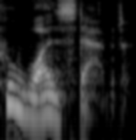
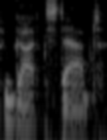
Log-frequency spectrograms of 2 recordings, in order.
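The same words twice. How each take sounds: First: Slow, weighted "was" in "who was stabbed"; stress on WAS. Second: Said in the usual way. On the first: Real, not acted. Correcting his own wording, slow emphatic stress on "was". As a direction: lean on "was" and draw the phrase out slowly. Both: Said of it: "I shouldn't say got stabbed".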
